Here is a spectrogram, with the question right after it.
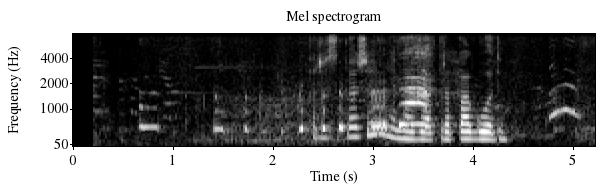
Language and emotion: Russian, neutral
